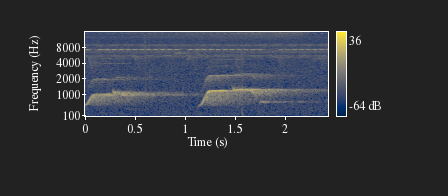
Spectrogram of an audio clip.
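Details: Müller's gibbon (kelempiau) calling loud in Heart of Borneo rainforest at Sriwangi Village, Kapuas Hulu, recorded while walking after the animals moved off; two clear whistled notes, each swooping sharply up then holding steady, over a constant high insect whine.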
